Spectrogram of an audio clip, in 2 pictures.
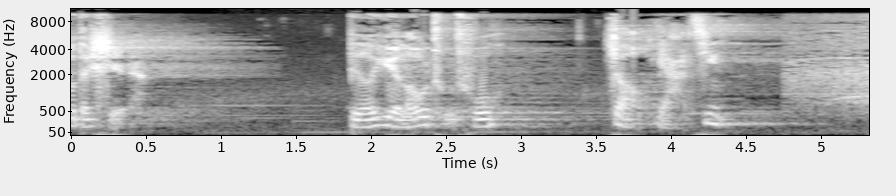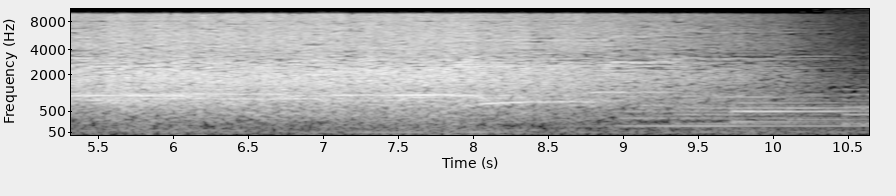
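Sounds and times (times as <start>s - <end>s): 
speech: 0.0s - 0.6s, 1.9s - 3.0s, 3.6s - 4.6s
audience applause: 4.8s - 10.2s.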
